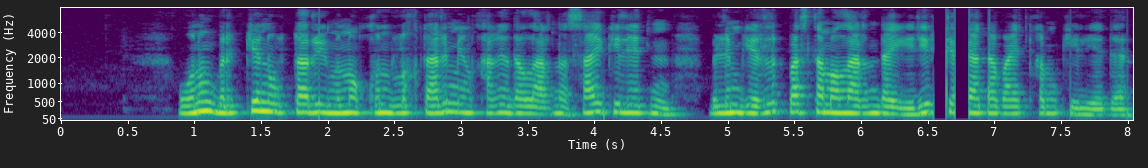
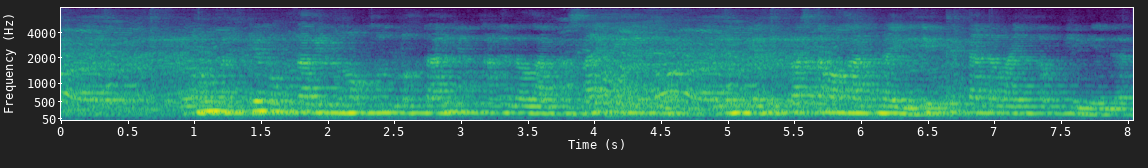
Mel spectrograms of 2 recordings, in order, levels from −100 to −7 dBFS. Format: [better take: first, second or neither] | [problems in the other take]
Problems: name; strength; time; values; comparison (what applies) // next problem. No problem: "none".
first | background sound (Crowd); 10 dB below the speech // room echo; dies away in 1.1 s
